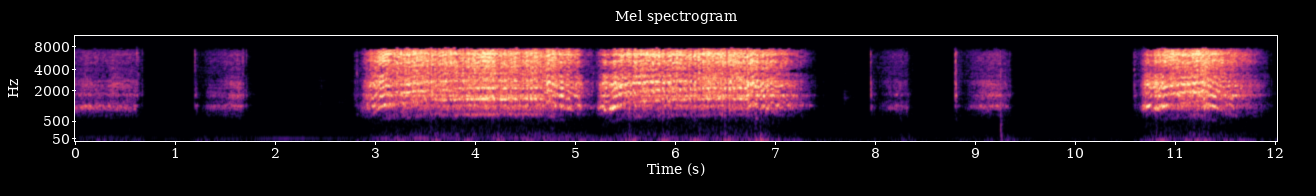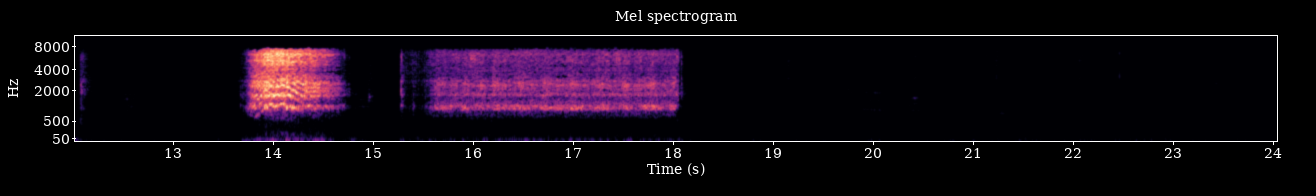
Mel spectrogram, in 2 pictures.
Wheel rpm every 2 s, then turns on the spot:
20, 90, 140, 70, 10, 40, 10, 20, 40, 0, 0, 0.
8-10 16-18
